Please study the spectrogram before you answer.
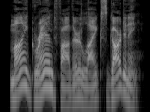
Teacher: like の最後の音は k と無声音なので、s は同じ無声音である s と発音します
